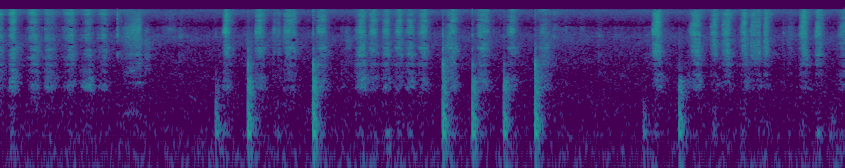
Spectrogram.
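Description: A purple colored pencil, held by a hand with long painted nails, rubs and scratches across a flat white paper sheet printed with a mandala as it colors on a table. Quiet, soft, papery scratching runs throughout, broken by several sharper, brighter strokes that stand out from the steady rubbing.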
